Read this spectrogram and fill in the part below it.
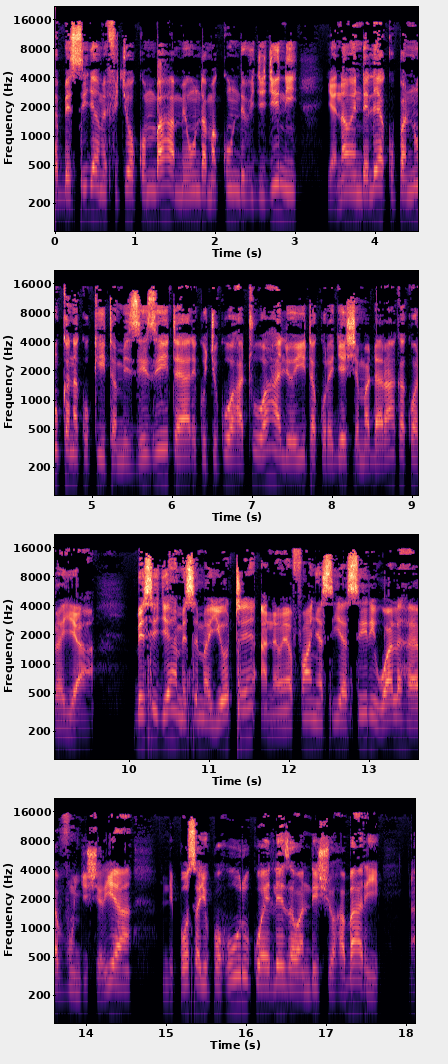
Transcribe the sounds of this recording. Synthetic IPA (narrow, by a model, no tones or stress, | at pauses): ɓɛsiʄaːmɛfikiwakwambaamɛundamakundiviʄiʄini | ja̰najɔɛndɛlɛakupanukanakukiitamizizitajaɾikut͡ʃukuahatuaalijɔitakuɾɛʄɛʃamaɗaɾakakwaɾaia̰ | ɓɛsiʄaːmɛsɛmajɔtɛa̰najɔjafaɲasiasiɾiwalaɦajavuɲd͡ʒiʃɛɾia | ndipɔsajupɔɦuɾukuwaɛlɛzawaːndiʃiwaɦaɓaɾi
